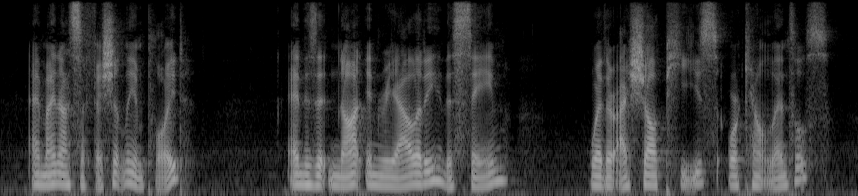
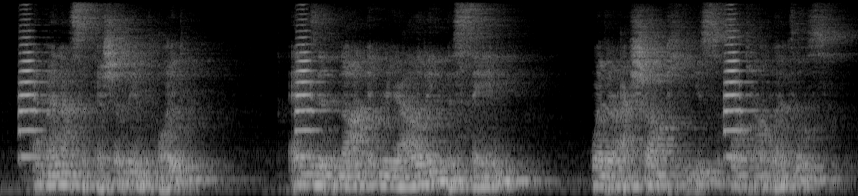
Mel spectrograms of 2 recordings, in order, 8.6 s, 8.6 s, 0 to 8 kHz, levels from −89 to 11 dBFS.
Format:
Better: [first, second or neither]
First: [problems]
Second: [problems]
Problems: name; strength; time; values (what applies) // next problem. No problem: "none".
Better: first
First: none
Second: background sound (Trumpet); 1 dB below the speech // room echo; dies away in 1.1 s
